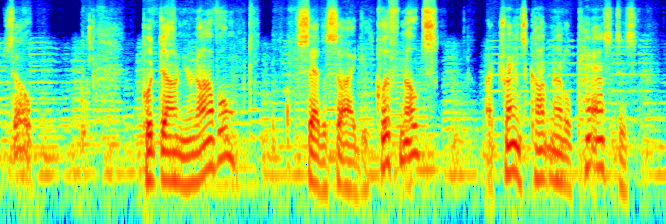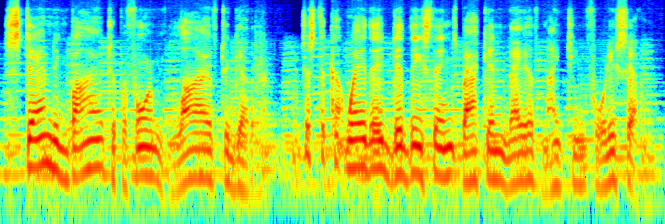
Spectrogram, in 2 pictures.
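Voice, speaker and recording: A man's voice: medium pitch, sing-song, normal speed, creaky, over music. A man hosting with a chatty, semi-scripted introduction, wry and folksy, with small hesitations. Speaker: host.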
